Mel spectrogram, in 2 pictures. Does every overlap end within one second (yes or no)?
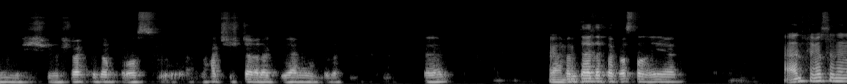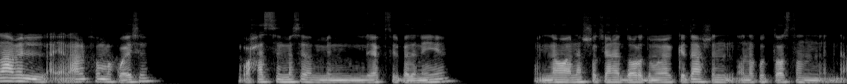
yes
